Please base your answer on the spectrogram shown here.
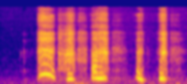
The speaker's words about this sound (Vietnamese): Bà ngồi bật dậy, thở hổn hển như vừa được cứu lên khỏi dòng nước lũ.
